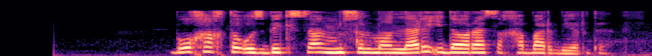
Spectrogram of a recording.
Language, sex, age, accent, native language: Uzbek, female, 18-24, Sirdaryo, Uzbek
